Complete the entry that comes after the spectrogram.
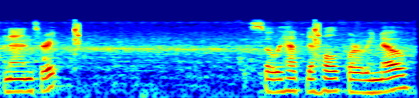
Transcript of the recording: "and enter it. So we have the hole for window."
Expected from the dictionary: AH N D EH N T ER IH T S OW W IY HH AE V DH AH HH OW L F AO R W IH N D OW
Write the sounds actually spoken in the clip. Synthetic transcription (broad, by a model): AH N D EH N S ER IH T S OW W IY HH AE V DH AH HH OW L F AO R W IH N D OW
